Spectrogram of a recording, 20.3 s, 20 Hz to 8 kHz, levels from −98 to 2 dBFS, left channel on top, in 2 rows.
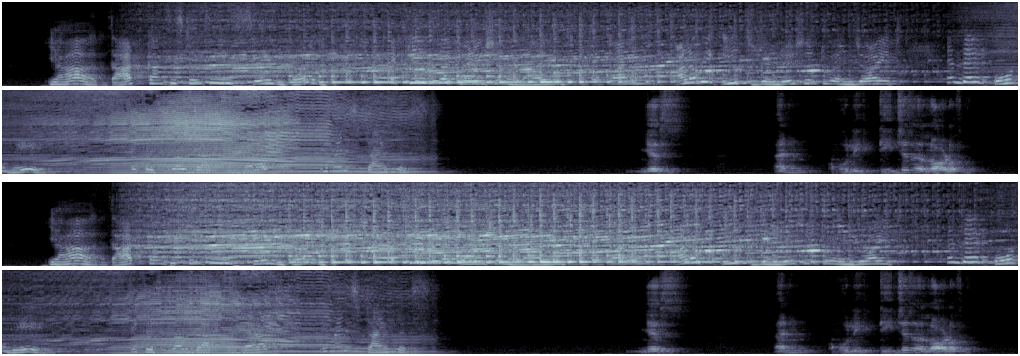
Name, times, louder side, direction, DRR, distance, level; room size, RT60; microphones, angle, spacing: voice 1, 0.5-3.3 3.9-5.6 6.1-8.9 9.5-10.6 11.4-13.0 13.3-14.4, left 1 dB, 25° left, 2 dB, 1.3 m, -36 dB
sound 1, 1.3-9.4, right 5 dB, 80° right, 0.7 m, -29 dB
sound 2, 10.0-14.5, left 6 dB, 75° left, 0.8 m, -37 dB
voice 2, 16.5-16.9 17.9-19.8, right 1 dB, 55° left, 1 dB, 4.9 m, -45 dB
18.0 x 17.5 x 2.7 m, 0.40 s
head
